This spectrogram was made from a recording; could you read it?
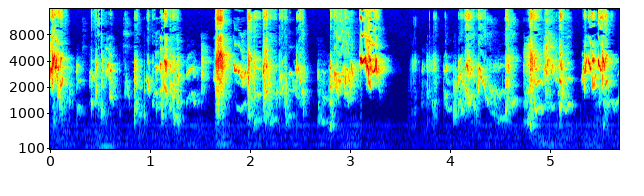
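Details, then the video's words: Captive budgies calling in a room: irregular bursts of harsh squawks, clicking chatter and squeaky chirps, a short silence midway before the chattering resumes. "11 hours of budgie sounds"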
